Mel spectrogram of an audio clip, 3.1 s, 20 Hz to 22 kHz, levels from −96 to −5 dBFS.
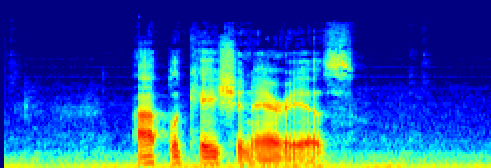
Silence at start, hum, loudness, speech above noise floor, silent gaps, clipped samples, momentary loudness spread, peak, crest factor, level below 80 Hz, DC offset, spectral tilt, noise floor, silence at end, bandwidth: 0.05 s; none; -21 LUFS; 24 dB; none; under 0.1%; 10 LU; -2 dBFS; 22 dB; -40 dBFS; under 0.1%; -5.5 dB/octave; -44 dBFS; 0 s; 12 kHz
